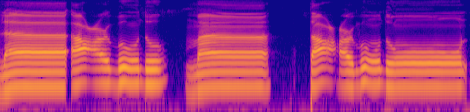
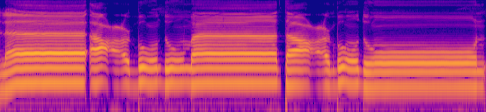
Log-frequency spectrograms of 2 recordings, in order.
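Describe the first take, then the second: No difference in how they are said.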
